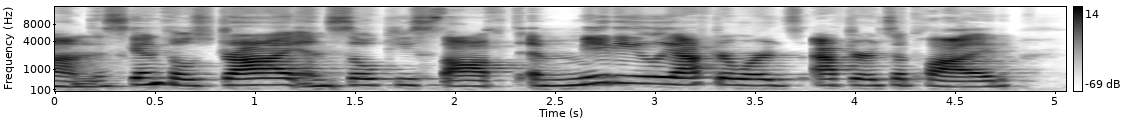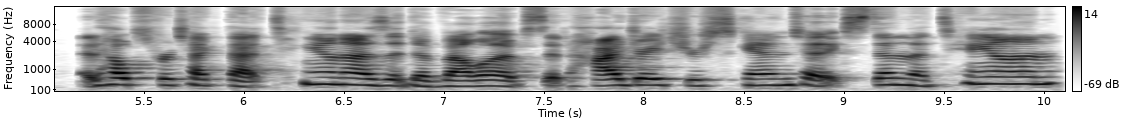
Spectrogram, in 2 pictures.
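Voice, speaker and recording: Her voice is an ordinary speaking voice, a woman's with fairly high pitch and fairly even intonation. The recording is very clean, with a silent background. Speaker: spray tan technician. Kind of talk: live stream tutorial. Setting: live stream.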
